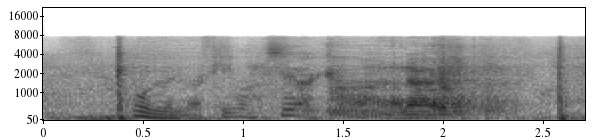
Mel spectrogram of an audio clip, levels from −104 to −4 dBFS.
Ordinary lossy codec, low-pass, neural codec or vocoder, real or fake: none; none; codec, 16 kHz, 0.8 kbps, ZipCodec; fake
